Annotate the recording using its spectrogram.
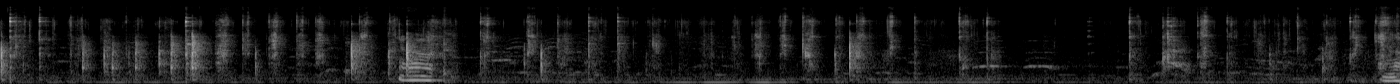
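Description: A metal spoon clinking and scraping against a bowl as it stirs a mashed potato and egg mixture, a quick irregular run of small clicks.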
